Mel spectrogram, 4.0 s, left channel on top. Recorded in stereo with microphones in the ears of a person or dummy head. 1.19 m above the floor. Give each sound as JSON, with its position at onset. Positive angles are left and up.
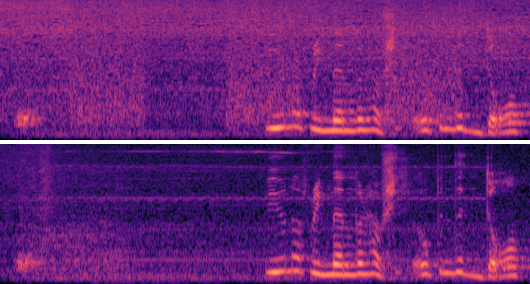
{"t": 0.1, "sound": "a whoosh", "side_deg": 25, "distance_m": 9.5}
{"t": 2.0, "sound": "a man speaking", "side_deg": -20, "distance_m": 1.4}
